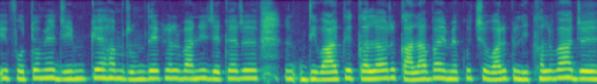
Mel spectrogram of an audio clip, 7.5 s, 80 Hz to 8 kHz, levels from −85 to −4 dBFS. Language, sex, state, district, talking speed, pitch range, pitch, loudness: Bhojpuri, female, Uttar Pradesh, Ghazipur, 175 wpm, 215-230 Hz, 225 Hz, -15 LUFS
